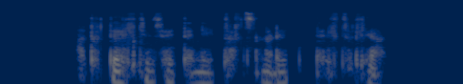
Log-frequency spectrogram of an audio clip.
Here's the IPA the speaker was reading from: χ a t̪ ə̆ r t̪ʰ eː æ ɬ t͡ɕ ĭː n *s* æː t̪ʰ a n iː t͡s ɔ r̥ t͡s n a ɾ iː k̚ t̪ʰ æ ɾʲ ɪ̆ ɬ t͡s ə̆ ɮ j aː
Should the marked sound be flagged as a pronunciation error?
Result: no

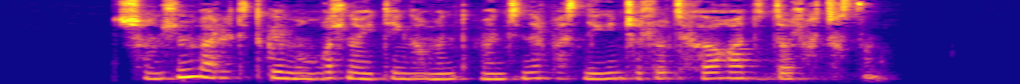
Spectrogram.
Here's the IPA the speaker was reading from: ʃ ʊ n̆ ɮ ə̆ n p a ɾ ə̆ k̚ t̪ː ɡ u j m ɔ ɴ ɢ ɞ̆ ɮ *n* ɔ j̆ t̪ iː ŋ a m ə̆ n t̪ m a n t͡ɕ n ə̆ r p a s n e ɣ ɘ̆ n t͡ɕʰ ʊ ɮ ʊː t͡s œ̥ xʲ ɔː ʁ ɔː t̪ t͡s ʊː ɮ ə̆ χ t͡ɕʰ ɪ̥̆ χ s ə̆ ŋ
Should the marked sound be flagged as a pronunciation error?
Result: no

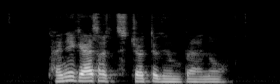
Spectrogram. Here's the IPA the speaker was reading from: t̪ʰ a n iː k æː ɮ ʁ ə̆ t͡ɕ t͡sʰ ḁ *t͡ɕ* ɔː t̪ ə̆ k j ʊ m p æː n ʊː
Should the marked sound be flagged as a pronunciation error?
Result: no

